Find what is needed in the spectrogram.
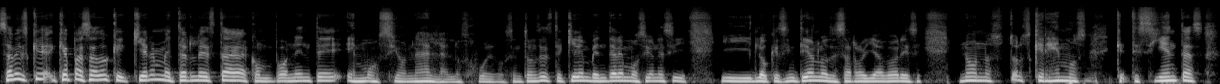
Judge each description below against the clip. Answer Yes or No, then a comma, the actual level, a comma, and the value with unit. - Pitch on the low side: No, medium, 155 Hz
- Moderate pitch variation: Yes, average, 3.7 semitones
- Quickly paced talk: No, average, 155 wpm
